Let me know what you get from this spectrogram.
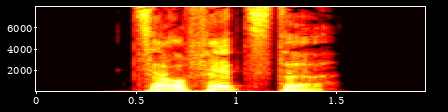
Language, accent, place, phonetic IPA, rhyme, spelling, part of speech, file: German, Germany, Berlin, [t͡sɛɐ̯ˈfɛt͡stə], -ɛt͡stə, zerfetzte, adjective / verb, De-zerfetzte.ogg
- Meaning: inflection of zerfetzen: 1. first/third-person singular preterite 2. first/third-person singular subjunctive II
